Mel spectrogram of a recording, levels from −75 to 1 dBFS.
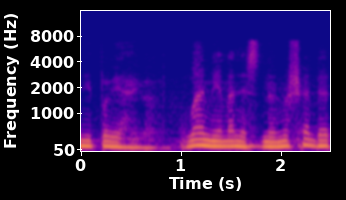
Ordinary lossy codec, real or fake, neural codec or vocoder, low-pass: MP3, 48 kbps; fake; codec, 16 kHz, 0.5 kbps, FunCodec, trained on Chinese and English, 25 frames a second; 7.2 kHz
